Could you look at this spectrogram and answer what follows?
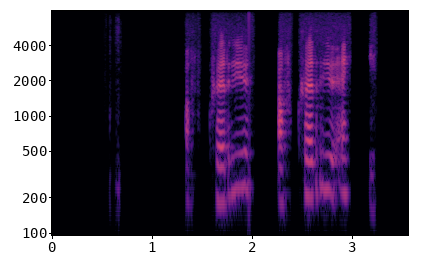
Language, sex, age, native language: Icelandic, female, 60-69, Danish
